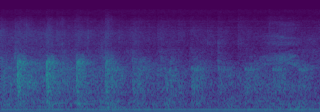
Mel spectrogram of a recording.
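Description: At a women-in-business conference, a seated crowd gives a round of applause for the ladies, steady moderate clapping with a low electrical hum underneath, gently tapering off.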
